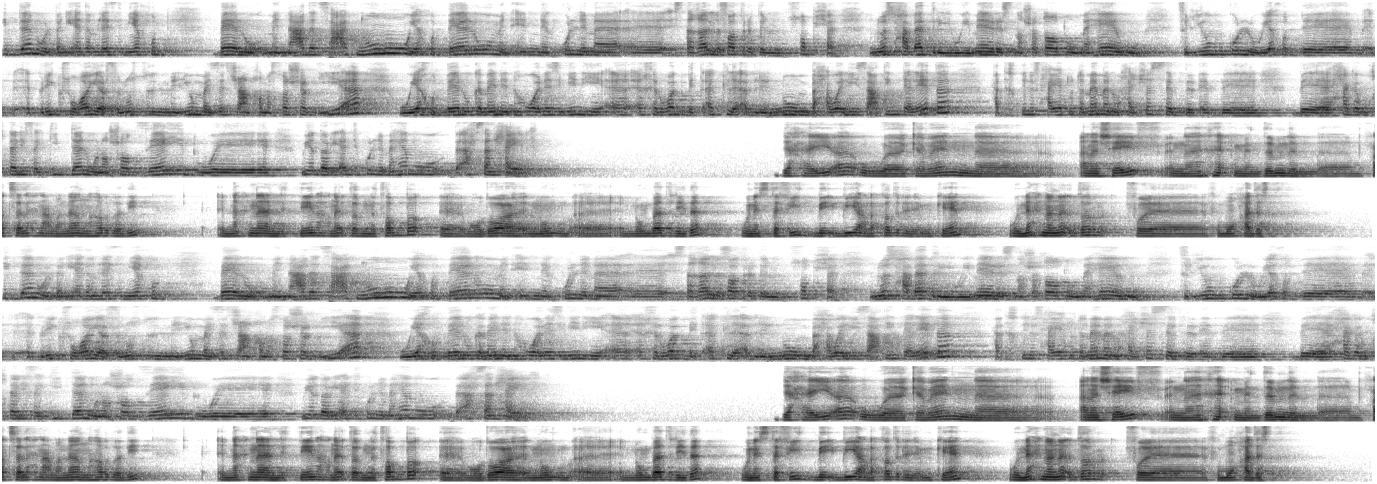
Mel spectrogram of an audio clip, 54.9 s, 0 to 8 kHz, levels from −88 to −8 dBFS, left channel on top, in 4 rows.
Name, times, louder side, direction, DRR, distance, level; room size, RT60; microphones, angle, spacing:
voice 1, 0.0-11.5 11.8-23.3 23.6-32.8, left 2 dB, 85° left, 5 dB, 2.8 m, -25 dB
voice 2, 35.3-42.6 43.3-48.2 48.6-50.8 51.3-53.8, right 2 dB, 25° right, 8 dB, 1.1 m, -23 dB
22.0 x 20.5 x 7.6 m, 1.3 s
head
